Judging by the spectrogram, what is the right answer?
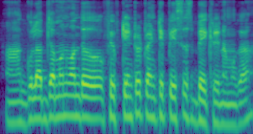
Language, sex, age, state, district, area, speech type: Kannada, male, 18-30, Karnataka, Bidar, urban, spontaneous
